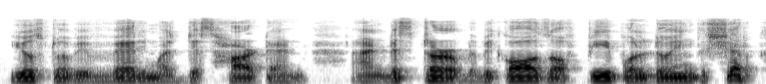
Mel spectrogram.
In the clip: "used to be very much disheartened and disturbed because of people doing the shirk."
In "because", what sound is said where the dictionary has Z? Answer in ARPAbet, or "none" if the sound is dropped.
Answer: Z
